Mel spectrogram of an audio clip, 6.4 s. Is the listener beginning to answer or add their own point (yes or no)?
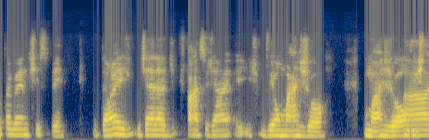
yes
